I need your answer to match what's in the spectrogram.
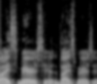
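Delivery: ordinary delivery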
